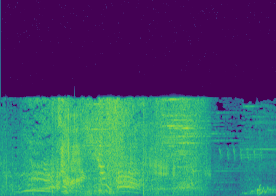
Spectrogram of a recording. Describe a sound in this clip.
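A magical energy blast whooshes and crackles.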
